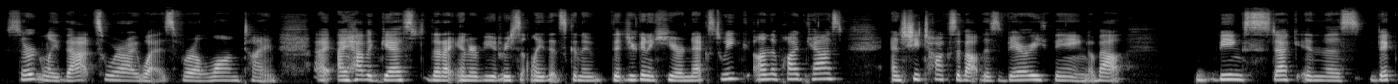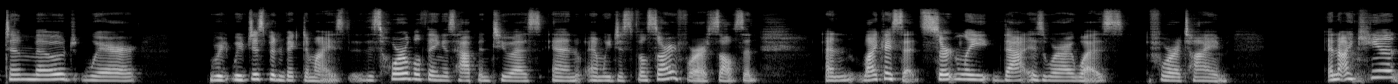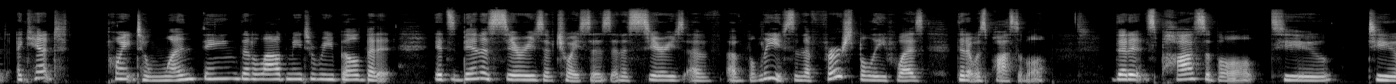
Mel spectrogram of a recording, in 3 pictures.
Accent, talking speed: American, 175 wpm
